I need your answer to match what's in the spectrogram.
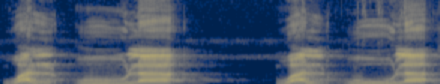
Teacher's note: tahqiq hamzah pertama, yang kedua mad badal 2 harokat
